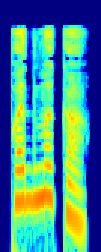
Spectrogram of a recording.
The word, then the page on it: ಪದಮಿಕ್ಕು: padamikku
